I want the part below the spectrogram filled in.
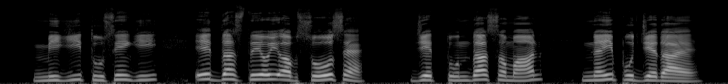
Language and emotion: Dogri, sad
